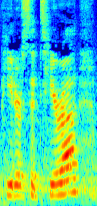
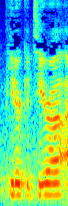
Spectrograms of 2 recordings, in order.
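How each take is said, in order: First: The surname begins with an S sound. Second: The surname begins with a K sound. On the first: The speaker calls it right. "it was pronounced Peter Cetera" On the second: The speaker calls it wrong. "for many years, I said"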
